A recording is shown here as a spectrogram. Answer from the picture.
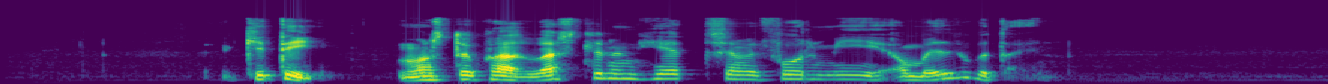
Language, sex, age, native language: Icelandic, male, 30-39, Icelandic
